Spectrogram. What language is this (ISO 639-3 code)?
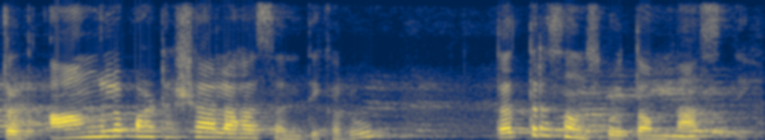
san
